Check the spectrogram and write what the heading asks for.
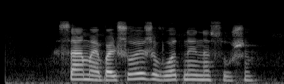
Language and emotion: Russian, neutral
